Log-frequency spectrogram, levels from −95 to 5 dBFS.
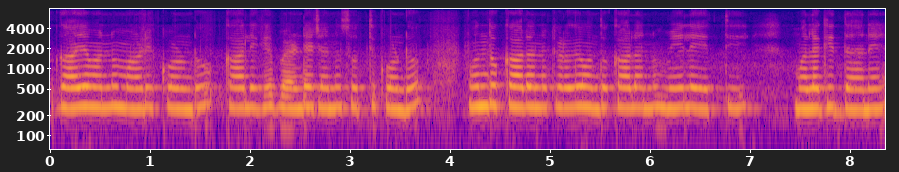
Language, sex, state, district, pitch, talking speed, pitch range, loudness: Kannada, female, Karnataka, Mysore, 265 Hz, 95 wpm, 260-270 Hz, -23 LUFS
